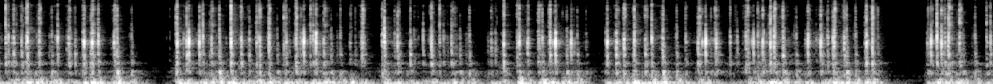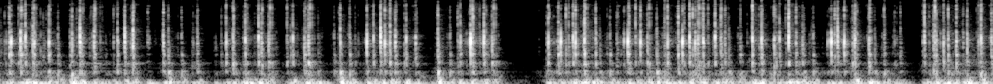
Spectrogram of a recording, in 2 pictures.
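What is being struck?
Mechanical keyboard, plastic keycaps, bamboo wooden case.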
